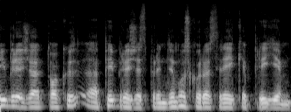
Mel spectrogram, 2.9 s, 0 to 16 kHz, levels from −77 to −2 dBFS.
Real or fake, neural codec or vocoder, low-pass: fake; vocoder, 44.1 kHz, 128 mel bands every 256 samples, BigVGAN v2; 14.4 kHz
